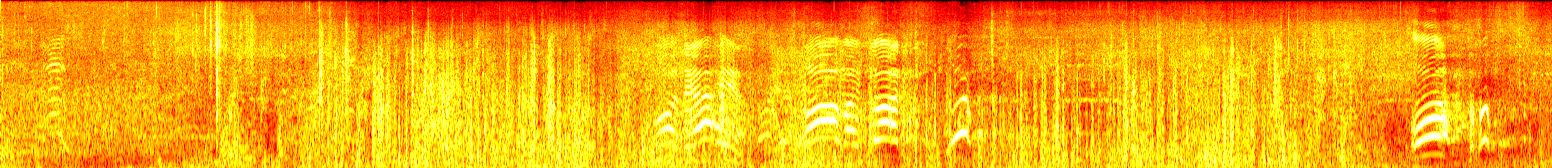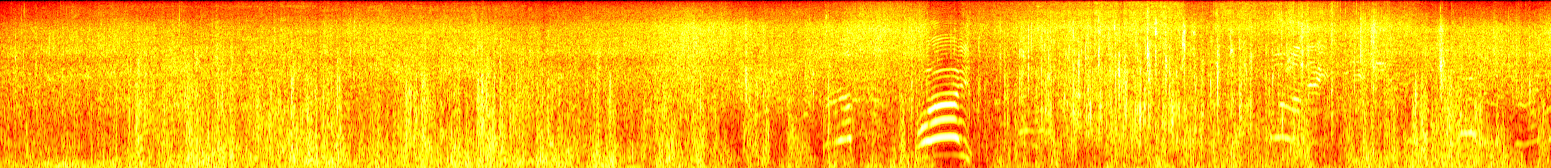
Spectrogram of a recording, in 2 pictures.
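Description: Wind rushing over an action camera's microphone as a mountain bike descends a grassy hillside among a large pack of riders. Several times, riders let out short high-pitched yells over the steady rush.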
